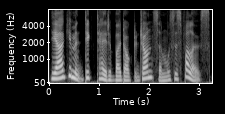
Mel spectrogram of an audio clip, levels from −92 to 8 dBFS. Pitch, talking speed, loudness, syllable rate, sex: 200 Hz, 165 wpm, -19 LUFS, 4.8 syllables/s, female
